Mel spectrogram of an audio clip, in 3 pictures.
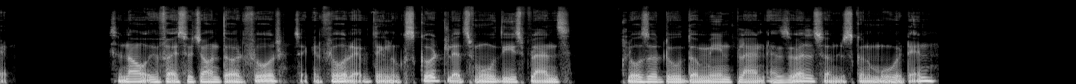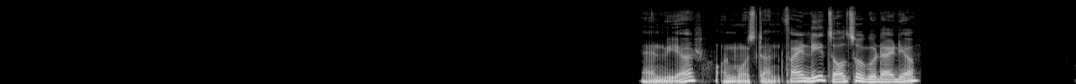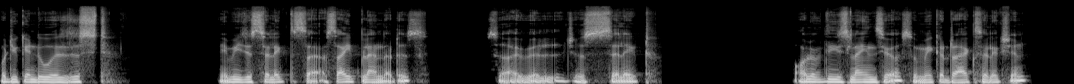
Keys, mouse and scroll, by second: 0.4-3.3 scroll up 5, 3.3-3.7 scroll down 6, 3.7-6.3 scroll up 6, 6.3 double click, 6.7 double click, 7.4 m, 8.7 shift+click, 9.2 space, 9.8 m, 11.7 shift+click, 12.2 space, 12.3-13.1 scroll up 12, 13.7 m, 14.7 space, 16.1 double click, 16.2 space, 16.6-17.1 scroll down 6, 17.1 scroll up 4, 17.8-18.2 scroll up 5, 18.2 scroll down 7, 19.9-21.1 scroll down 5, 21.1 scroll down 1, 21.3-22.0 scroll up 5, 22.0-22.8 scroll down 5, 22.8 Escape, 23.4-24.1 scroll down 7, 24.1-25.5 scroll up 5, 25.6 double click, 31.3-31.9 scroll up 6, 31.9 scroll down 1.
